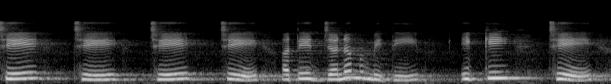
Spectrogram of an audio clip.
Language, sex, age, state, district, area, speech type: Punjabi, female, 30-45, Punjab, Kapurthala, urban, read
